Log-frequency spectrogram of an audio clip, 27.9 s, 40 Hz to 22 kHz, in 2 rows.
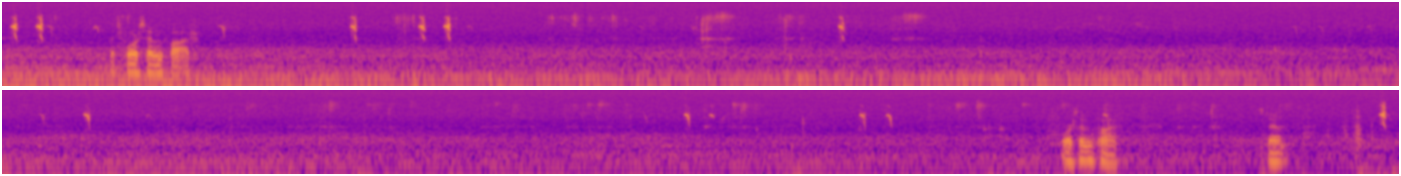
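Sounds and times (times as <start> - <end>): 
low rumble of background noise: 0.0 - 14.4
wild birds chirping: 0.0 - 27.9
speech: 1.1 - 2.0, 24.7 - 25.2, 26.6 - 26.9.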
